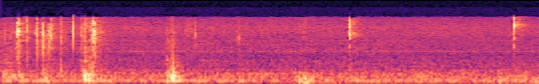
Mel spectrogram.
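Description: Near silence with scattered faint clicks of a computer mouse, most of them in the first second and a half and a couple more later.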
